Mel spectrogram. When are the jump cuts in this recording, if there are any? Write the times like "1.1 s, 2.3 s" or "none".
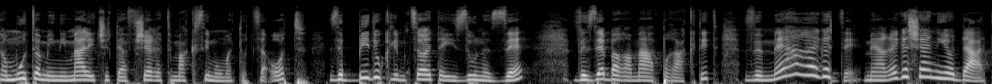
8.3 s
